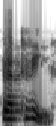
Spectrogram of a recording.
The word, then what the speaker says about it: पृथ्वी: पृथ्वी है ये है पृथ्वी लेकिन उसका उच्चारण है पृथ्वी जब यह र की मात्रा हमारे वर्ण प के नीचे लगता है तो प्रू कहलाता है पृथ्वी ना कि पृथ्वी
